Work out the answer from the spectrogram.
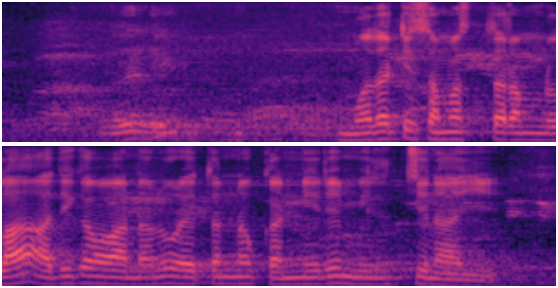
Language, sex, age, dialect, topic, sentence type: Telugu, female, 31-35, Southern, agriculture, statement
